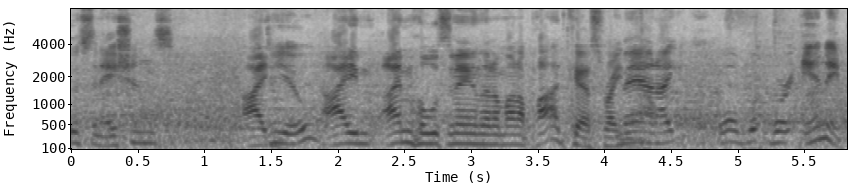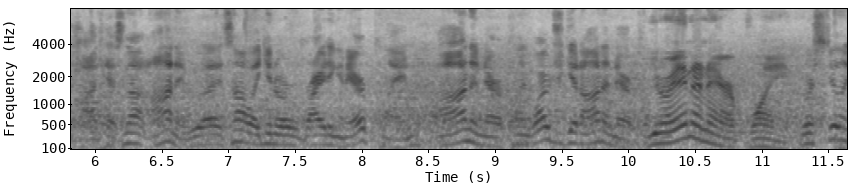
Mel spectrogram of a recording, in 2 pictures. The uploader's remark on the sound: we present some of the audio we recorded at New York Comic Con 2021!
